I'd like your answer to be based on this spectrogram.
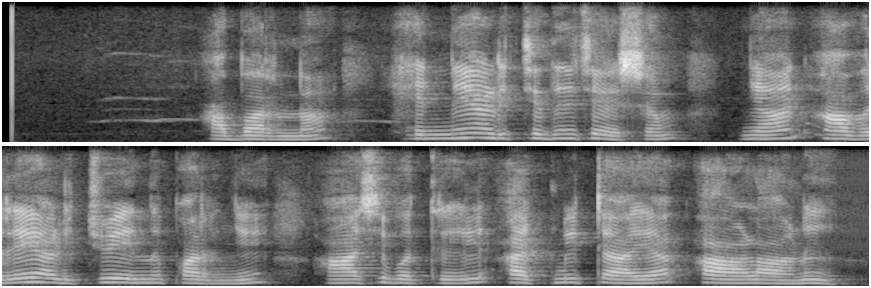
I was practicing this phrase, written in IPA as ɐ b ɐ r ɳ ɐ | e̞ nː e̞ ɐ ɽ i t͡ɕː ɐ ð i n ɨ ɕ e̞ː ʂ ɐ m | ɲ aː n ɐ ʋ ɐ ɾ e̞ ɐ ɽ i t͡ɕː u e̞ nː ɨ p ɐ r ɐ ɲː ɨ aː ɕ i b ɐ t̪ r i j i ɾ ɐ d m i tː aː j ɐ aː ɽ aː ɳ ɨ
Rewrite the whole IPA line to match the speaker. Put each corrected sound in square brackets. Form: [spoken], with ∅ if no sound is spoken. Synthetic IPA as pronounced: ɐ b ɐ r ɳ ɐ | e̞ nː e̞ ɐ ɽ i t͡ɕː ɐ ð i n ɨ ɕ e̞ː ʂ ɐ m | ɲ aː n ɐ ʋ ɐ ɾ e̞ ɐ ɽ i t͡ɕː u e̞ nː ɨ p ɐ r ɐ ɲː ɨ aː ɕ i b ɐ t̪ r i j i [l] ɐ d m i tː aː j ɐ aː [ɭ] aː ɳ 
